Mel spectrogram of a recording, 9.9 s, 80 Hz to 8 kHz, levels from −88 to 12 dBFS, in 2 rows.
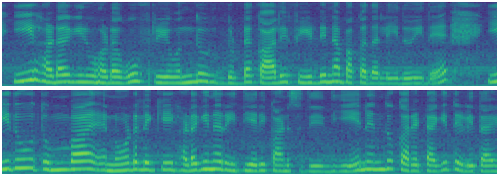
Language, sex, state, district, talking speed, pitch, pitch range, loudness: Kannada, female, Karnataka, Belgaum, 145 wpm, 225 Hz, 205-250 Hz, -15 LUFS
